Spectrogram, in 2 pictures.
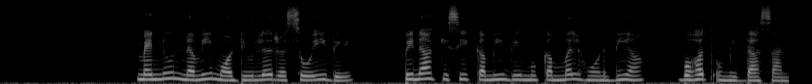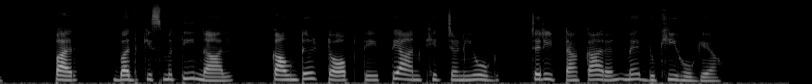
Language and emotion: Punjabi, sad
